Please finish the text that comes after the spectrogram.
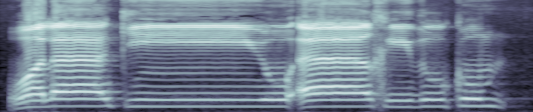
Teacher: وَلَكِن نون ساکن کے بعد یا یرملون کا ادغام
